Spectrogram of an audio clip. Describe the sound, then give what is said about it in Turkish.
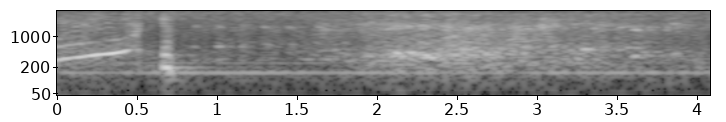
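A voice imitates a car engine: a brief rising whine at the start, a sharp click, then a steady, rough droning rumble that carries on at moderate volume until the end. “Yani bir araba sesi yaparak bütün bunları bok etmenin manası yok ki.”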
